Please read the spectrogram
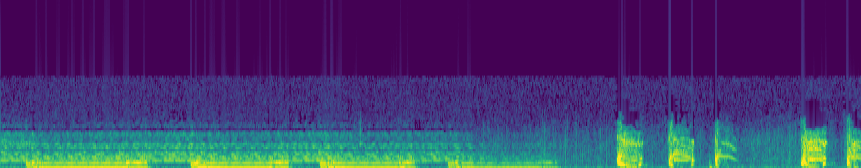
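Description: A woman coughs in a rapid fit of four or five harsh, close bursts near the end, after a steady repeating low tonal pattern hums on its own for several seconds.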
